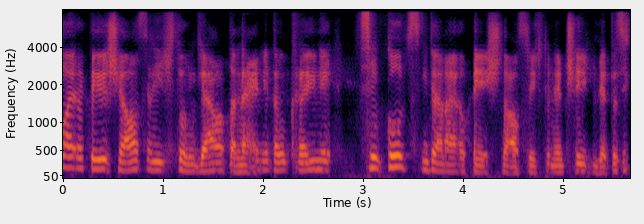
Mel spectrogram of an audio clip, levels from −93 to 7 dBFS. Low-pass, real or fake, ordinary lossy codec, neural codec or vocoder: none; fake; none; codec, 16 kHz, 1 kbps, FreqCodec, smaller model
